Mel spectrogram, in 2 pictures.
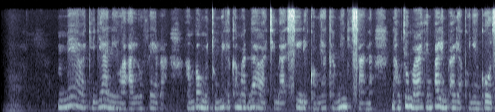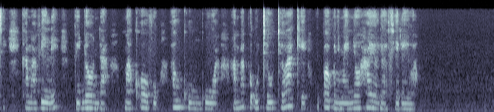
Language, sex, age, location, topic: Swahili, female, 25-35, Dar es Salaam, health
